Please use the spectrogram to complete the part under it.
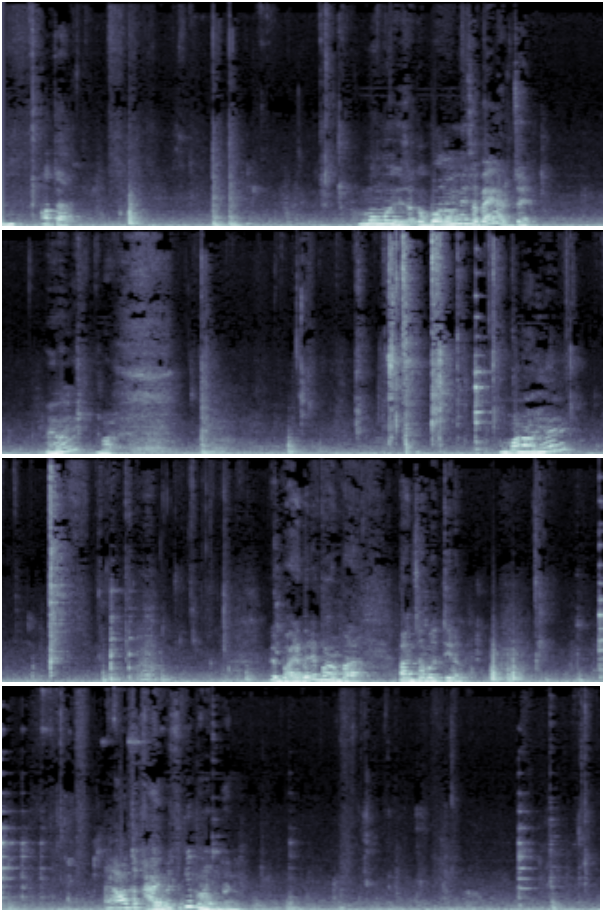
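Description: Fingers mash food on a plate with soft clicks.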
